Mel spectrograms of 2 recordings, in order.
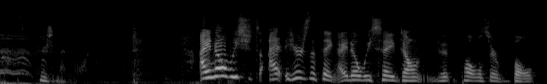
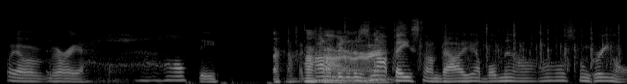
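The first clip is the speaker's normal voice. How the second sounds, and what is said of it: Drunken-sounding imitation of another person. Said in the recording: “Drunky McDrunkerson from Drumtown ... My Larry Kudlow impression. ... It's your Foster Brooks doing Larry Kudlow?”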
